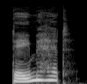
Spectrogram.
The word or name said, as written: damehat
